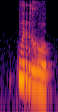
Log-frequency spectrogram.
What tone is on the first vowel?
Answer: high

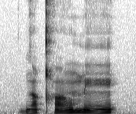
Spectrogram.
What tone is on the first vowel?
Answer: rising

